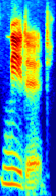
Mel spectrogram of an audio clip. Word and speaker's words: needed: it here no right if the last sound is d is in the first category so you will say needed uh-huh do you have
